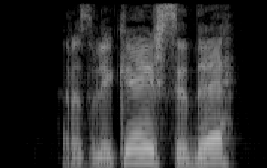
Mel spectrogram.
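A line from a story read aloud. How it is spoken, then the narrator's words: Barked. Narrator (Russian): рявкнул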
